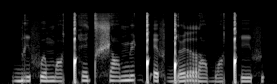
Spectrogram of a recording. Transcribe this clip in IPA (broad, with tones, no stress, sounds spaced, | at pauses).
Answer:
b i˨ f ɯ˨ m ɑ̤˦ ǃʰ e̤˦ tʲ ʃ ɑ̤˦ m y˦ ǃʼ e˨ f ɡ͡ǃ ø˦ r ɑ̤˨ b ɑ̤˨ ǃʰ i˨ f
